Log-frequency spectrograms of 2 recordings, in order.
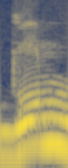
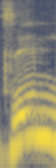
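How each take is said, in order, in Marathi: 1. हा शब्द कडक g आवाजाने सुरू होतो. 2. हा शब्द j आवाजाने सुरू होतो. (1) "गेम म्हणत नाही" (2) "इथं आपण जेम म्हणतो"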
